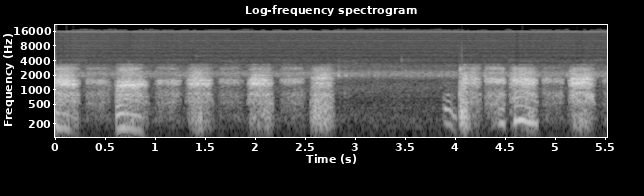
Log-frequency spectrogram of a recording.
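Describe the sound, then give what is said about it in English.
Heavy, wheezy panting from someone out of breath: a run of rapid, loud breaths, a short pause, then another run of equally strong breaths, with no talk. “I'm out of breath.”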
